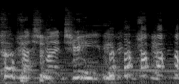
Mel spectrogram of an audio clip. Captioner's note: laughter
